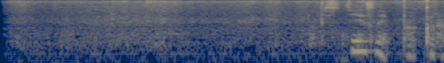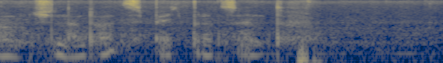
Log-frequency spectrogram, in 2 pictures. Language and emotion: Russian, sad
